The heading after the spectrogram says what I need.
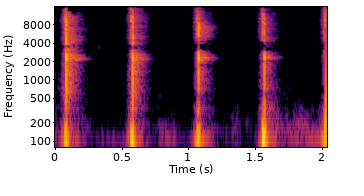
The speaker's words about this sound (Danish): Skal vi knipse?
